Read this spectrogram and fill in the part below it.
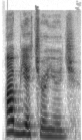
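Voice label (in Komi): "абъячойӧдз", female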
